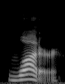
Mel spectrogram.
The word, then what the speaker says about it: water: Listening closely to native speakers and trying to imitate that soft D or quick tap for the T in these positions can make a huge difference in how natural you sound.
